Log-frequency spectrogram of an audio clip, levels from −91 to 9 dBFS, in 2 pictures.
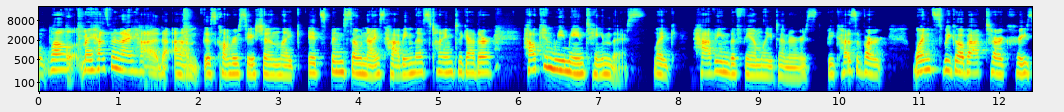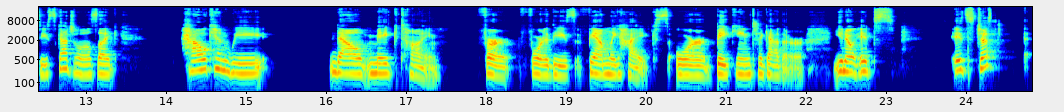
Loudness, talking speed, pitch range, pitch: -20 LUFS, 145 wpm, 185-240 Hz, 195 Hz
